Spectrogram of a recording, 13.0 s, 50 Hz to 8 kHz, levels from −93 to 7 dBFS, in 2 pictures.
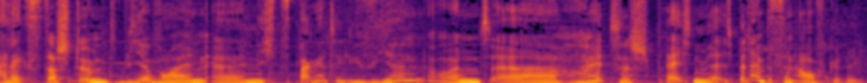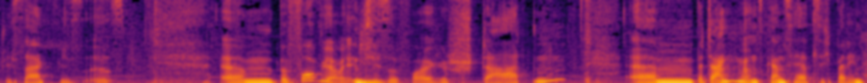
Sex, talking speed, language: female, 170 wpm, German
